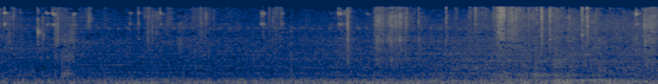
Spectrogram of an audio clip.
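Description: Street-stall ambience: a steady low traffic rumble with scattered light metallic clinks and jingles, more of them near the end.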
